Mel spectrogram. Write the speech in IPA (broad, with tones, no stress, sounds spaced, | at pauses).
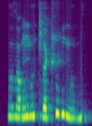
u˨ ð ɔ˨ ŋ͡m u˨˦ cʰ ɤ˨ ʈʰ u˦ b m u˨ b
